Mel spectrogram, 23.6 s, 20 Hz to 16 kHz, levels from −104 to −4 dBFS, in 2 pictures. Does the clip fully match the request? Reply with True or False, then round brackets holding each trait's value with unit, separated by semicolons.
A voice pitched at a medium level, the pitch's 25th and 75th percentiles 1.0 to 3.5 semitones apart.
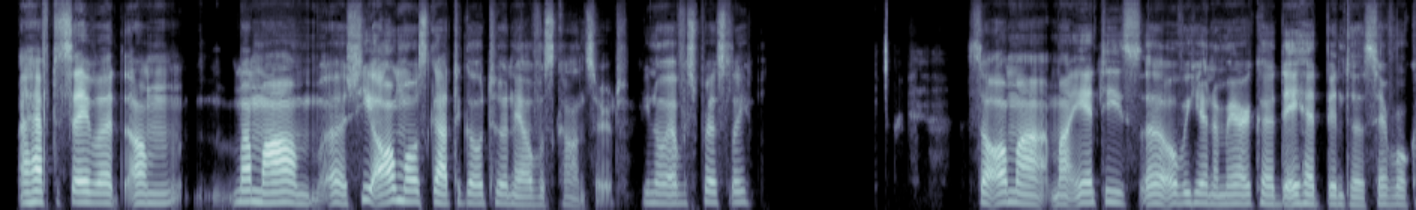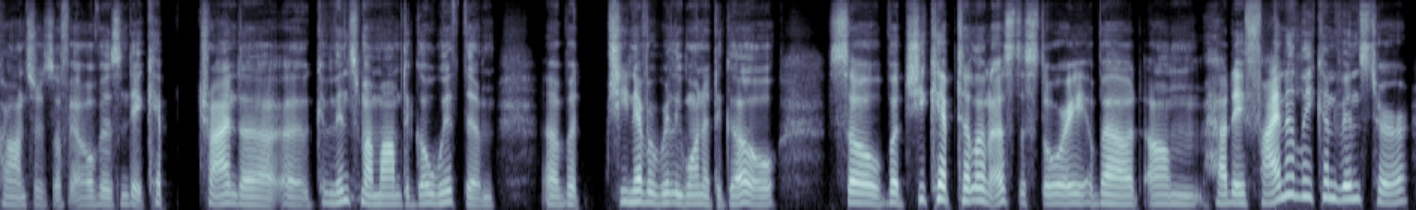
True (160 Hz; 3.0 semitones)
